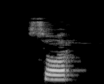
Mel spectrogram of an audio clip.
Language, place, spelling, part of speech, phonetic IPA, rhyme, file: Russian, Saint Petersburg, сор, noun, [sor], -or, LL-Q7737 (rus)-сор.wav
- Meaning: trash, rubbish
